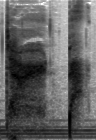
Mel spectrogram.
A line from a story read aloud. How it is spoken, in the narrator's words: the wind whispered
